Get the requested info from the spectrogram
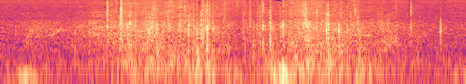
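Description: Clear plastic bag crinkling and rustling as the clothes inside are handled and pulled about, with irregular crackles and a few low handling bumps, busier from about half a second in.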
